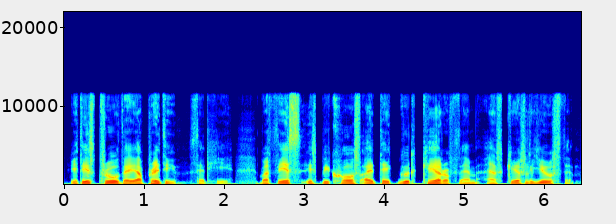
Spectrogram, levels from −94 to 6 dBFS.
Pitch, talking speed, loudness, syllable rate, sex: 120 Hz, 205 wpm, -18 LUFS, 5.1 syllables/s, male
